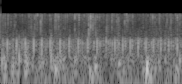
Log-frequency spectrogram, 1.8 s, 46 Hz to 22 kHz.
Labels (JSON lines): {"label": "biophony, rattle", "recorder": "SoundTrap 500"}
